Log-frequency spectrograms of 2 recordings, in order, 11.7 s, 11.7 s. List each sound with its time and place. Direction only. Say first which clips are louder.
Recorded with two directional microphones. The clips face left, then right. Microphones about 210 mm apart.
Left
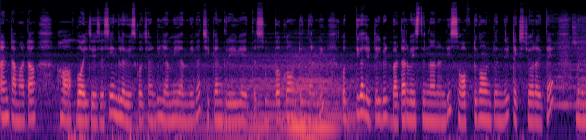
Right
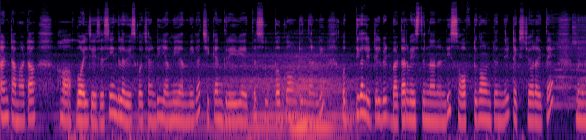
0.0 s a woman's voice: right 2 dB; 20° right (ahead or behind)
